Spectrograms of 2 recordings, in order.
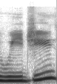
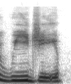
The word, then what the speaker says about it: Ouija: funny thank you now when you look at the word Ouija the letters look nothing like the wig it's pronounced and I have to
